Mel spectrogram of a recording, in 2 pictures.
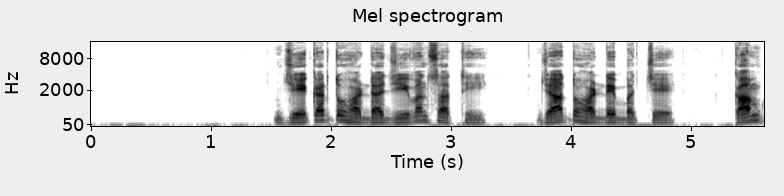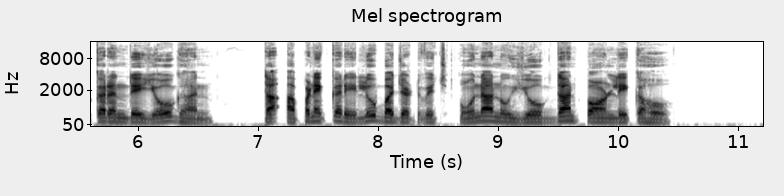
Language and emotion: Punjabi, neutral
